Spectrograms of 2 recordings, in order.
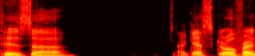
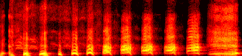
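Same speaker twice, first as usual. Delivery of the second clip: high burst of laughter; 4 dB louder than usual. Real, not acted. Big laugh.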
